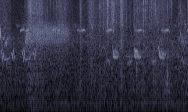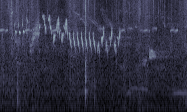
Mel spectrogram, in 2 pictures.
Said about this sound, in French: Des fois, je t'aime. Plus que le bruit des oiseaux ?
